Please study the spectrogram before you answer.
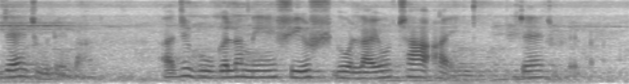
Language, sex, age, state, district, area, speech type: Sindhi, female, 60+, Delhi, South Delhi, urban, read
